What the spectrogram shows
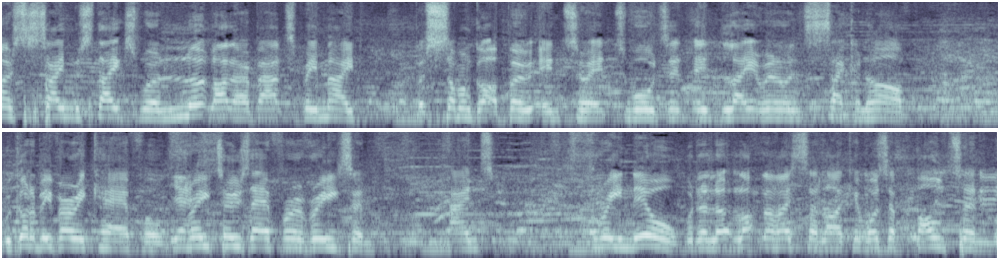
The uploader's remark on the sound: Podcast from the Pubs. The Beesotted crew took to the road to record this episode - finding a number of drinking establishments in the West Midlands who would happily accommodate our portable studio. They recorded in an Egyptian bar in Birmingham, the back of a taxi and a punjabi pub/indian restaurant a short walk away from St Andrews.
